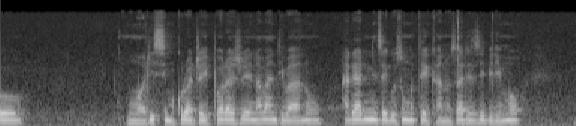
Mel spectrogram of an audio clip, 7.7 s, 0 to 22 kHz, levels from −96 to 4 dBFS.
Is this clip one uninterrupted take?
yes; 0 cuts

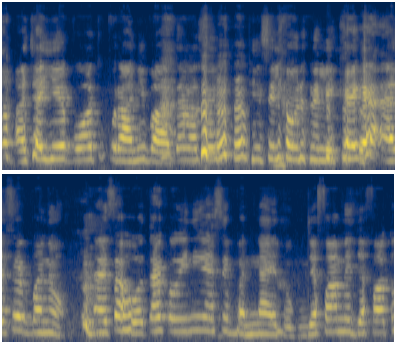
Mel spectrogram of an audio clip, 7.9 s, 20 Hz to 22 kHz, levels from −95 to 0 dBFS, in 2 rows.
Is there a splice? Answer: yes; 2 cuts; at 2.5 s, 7.0 s

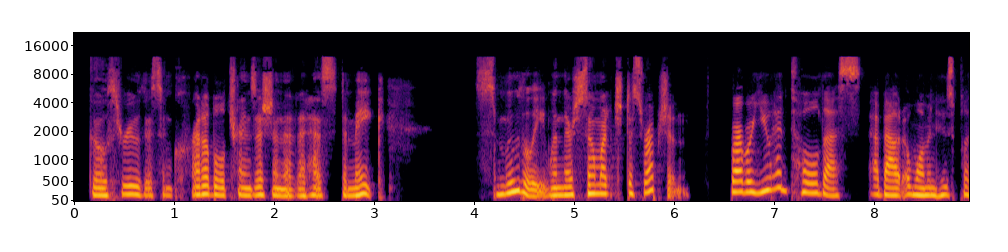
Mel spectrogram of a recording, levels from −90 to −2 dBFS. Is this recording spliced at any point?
yes; 1 cut; at 6.2 s

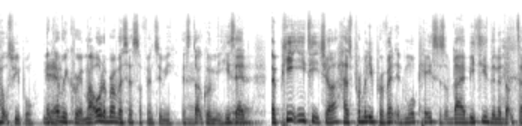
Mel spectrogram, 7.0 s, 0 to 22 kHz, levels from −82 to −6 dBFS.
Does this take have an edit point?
yes; 1 cut; at 3.4 s

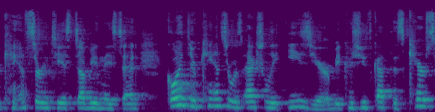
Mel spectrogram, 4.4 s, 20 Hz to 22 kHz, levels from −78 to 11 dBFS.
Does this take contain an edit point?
no; 0 cuts

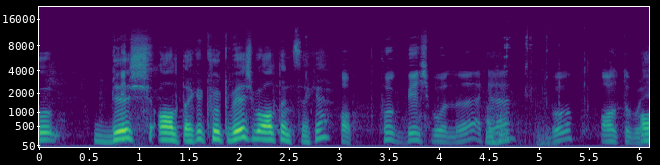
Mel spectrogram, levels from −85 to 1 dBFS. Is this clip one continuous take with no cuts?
yes; 0 cuts

